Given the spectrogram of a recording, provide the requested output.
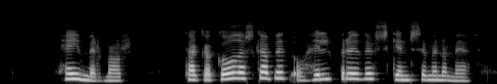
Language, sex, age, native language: Icelandic, female, 30-39, Icelandic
